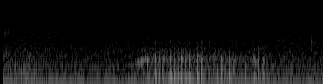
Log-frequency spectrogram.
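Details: Female dog, angry with a bone in her mouth, gives a low, rumbling, pulsed growl like an idling motorcycle, swelling for about a second mid-clip over steady low background hum.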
